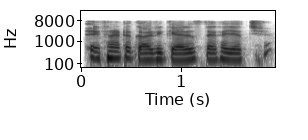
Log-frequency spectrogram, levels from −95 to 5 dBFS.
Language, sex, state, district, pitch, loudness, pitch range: Bengali, male, Odisha, Malkangiri, 155 Hz, -13 LUFS, 145-175 Hz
